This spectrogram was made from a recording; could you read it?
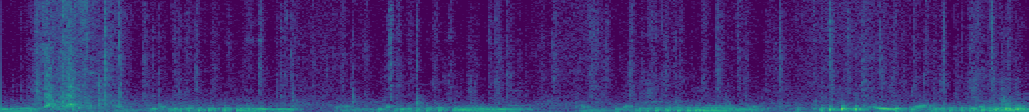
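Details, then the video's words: Pigeon cooing indoors: low, throaty rolling coos in phrases of about a second, repeated several times with short gaps. "Sounds of Canary & Pigeon Birds"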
